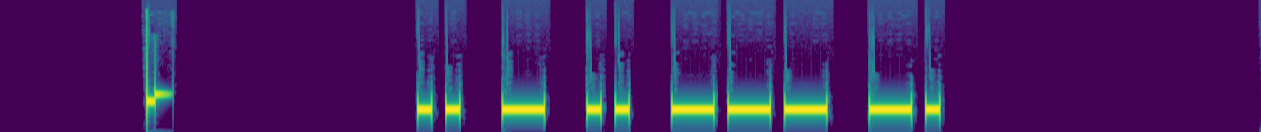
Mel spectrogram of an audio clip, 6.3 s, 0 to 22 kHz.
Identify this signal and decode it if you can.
Morse code, heard as a keyed tone, about 17 wpm, 700 Hz. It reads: ITION
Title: Prefixes and Suffixes 17wpm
